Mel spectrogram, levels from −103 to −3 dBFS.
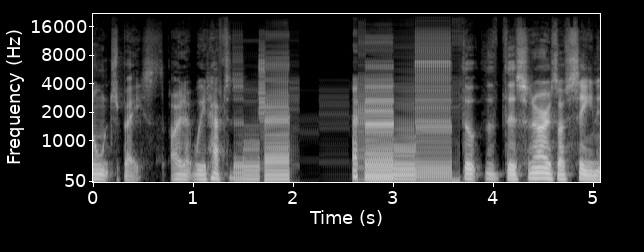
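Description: Right after "I we'd have to", from 1.43 to 3.67 s, the speech collapses into robotic sound from repeated short buffers: a rigid, metallic 50 Hz buzz that loosely tracks the words until "the the". The likely cause is audio arriving too slowly, with essentially every stretch filled by looping a 20 ms chunk.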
